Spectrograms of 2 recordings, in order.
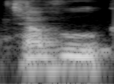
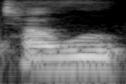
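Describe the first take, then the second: First: The middle consonant sounds like a v. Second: The middle consonant sounds like a w. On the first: The speaker calls it right. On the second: The speaker calls it wrong.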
